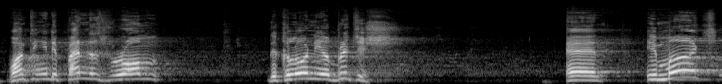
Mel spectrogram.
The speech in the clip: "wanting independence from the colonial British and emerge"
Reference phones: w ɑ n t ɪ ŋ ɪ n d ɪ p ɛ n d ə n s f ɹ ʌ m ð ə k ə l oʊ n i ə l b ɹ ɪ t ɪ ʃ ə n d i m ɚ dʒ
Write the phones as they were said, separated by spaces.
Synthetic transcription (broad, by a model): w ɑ n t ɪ ŋ ɪ n d ɪ p ɛ n d ə n s f ɹ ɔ m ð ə k ə l oʊ n i ə l b ɹ ɪ t ɪ ʃ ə n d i m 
